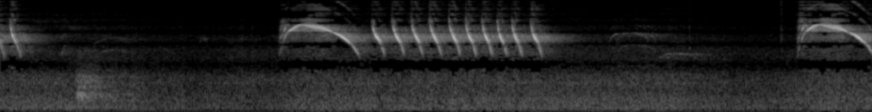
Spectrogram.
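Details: Bananaquit song of the elongated Belga style for teaching fledgling bananaquits: a high arched whistle opens a quick run of about ten sharp descending chips; silence follows before another arched whistle begins.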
